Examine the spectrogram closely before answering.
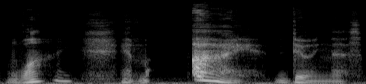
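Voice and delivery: echoed question with "I" leaping up, then dropping away; stress on I. Acted. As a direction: throw the question back, leaning hard on "I". Echoes the question put to them.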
